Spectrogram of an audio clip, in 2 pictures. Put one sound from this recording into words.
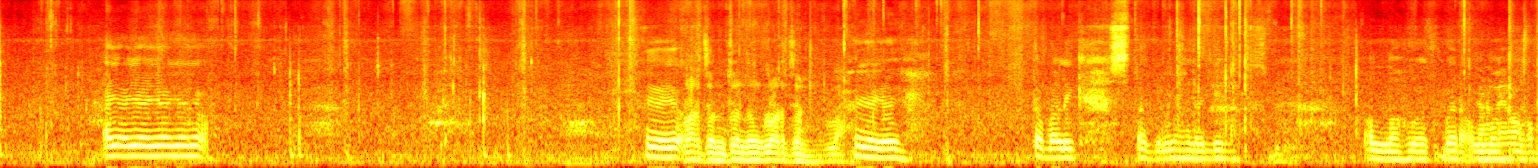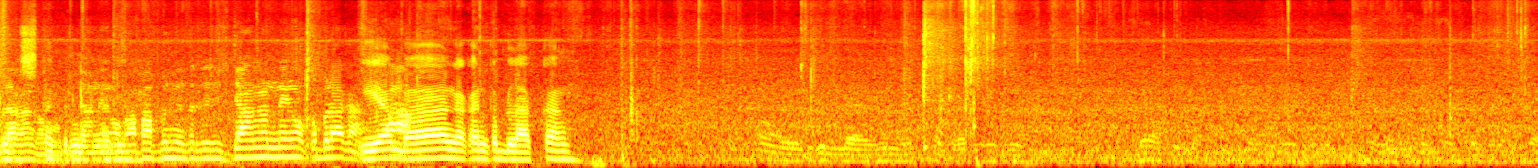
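Dry leaves crunch underfoot.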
